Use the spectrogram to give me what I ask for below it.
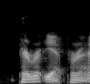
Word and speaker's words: Perron: Perron, I said it right.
